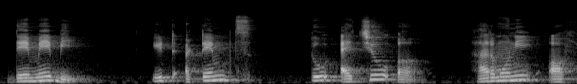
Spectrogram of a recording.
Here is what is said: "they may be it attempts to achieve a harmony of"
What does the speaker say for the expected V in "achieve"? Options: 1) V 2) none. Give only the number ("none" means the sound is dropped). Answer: 2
